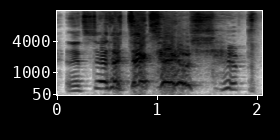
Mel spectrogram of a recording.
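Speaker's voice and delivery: laughing loudly through the word; bursting out mid-sentence. Real, not acted. Laughing at dictatorship line.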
